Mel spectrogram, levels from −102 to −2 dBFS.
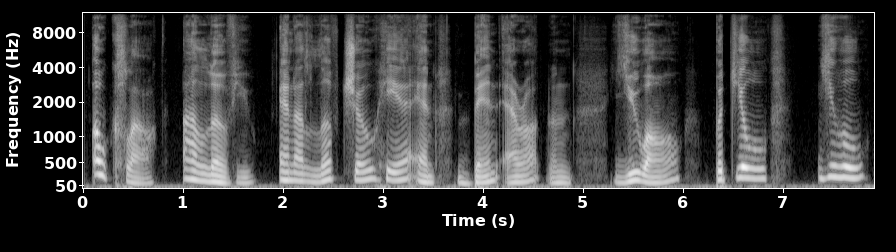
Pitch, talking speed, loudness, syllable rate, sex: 145 Hz, 135 wpm, -21 LUFS, 3.5 syllables/s, male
